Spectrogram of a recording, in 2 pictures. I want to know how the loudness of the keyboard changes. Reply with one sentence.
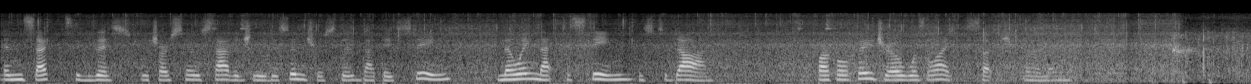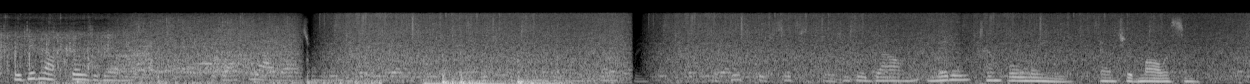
The loudness of the keyboard goes up.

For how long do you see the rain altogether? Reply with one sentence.
The rain can be heard for 25 seconds in total.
